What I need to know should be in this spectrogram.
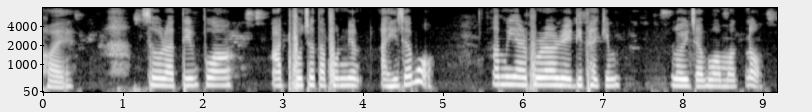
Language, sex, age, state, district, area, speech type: Assamese, female, 18-30, Assam, Sonitpur, rural, spontaneous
